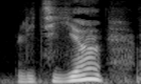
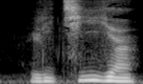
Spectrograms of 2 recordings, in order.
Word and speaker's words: лития: В предыдущих наших занятиях мы обратились к такой группе текстов из службы праздника Рождества Пресвятой Богородицы, как стихиры на литии, лития, церковнославянское ударение в этом слове, лития.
